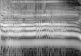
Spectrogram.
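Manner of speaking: high, loud frustrated scream; screaming aaah. Retold or imitated. Retelling the guy who lost his gacha pull, raging scream. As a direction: let out a raging scream of defeat. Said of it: "He's like".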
